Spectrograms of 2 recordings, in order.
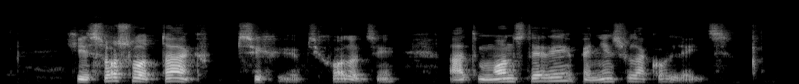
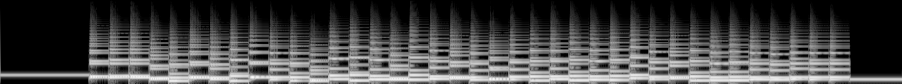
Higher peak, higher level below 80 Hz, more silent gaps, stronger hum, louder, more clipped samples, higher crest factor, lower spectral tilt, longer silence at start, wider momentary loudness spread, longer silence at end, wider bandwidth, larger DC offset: about the same, -2 dBFS vs 0 dBFS; second, -70 dBFS vs -42 dBFS; neither; neither; second, -21 LUFS vs -6 LUFS; second, under 0.1% vs 8%; first, 20 dB vs 6 dB; second, -4.5 dB/octave vs -8 dB/octave; first, 0.7 s vs 0 s; first, 19 LU vs 6 LU; first, 0.45 s vs 0 s; second, 7.6 kHz vs 9.4 kHz; neither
